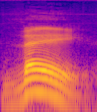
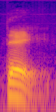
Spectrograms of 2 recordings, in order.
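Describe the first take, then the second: First: The first sound has the tongue against upper teeth. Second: The first sound has the tongue kept behind teeth. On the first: The speaker calls it right. "You have to say they, Tongue sticks out and touches the upper teeth" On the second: The speaker calls it wrong. "not they"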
